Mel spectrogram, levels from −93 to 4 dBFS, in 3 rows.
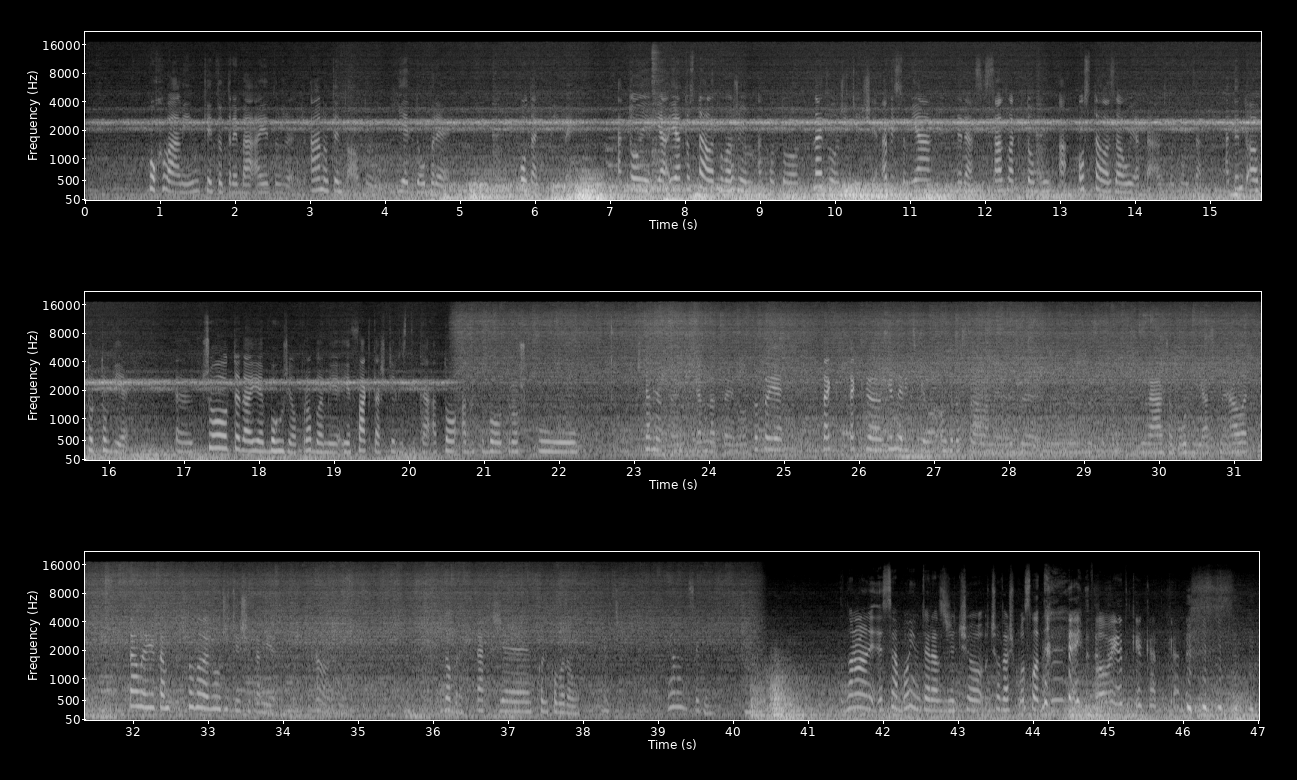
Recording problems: rain or running water; very loud; throughout; 4 dB above the speech

